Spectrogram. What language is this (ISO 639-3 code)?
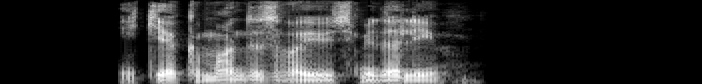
bel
